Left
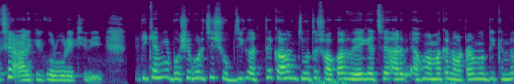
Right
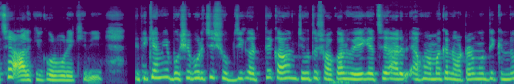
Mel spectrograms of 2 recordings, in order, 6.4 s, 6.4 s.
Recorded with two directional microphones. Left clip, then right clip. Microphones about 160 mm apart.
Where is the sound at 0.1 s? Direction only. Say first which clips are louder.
Right 10 dB; 35° right (ahead or behind).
